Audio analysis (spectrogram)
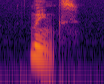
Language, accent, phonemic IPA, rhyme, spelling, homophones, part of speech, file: English, US, /lɪŋks/, -ɪŋks, lynx, links, noun, En-us-lynx.ogg
- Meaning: Any of several medium-sized wild cats of the genus Lynx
